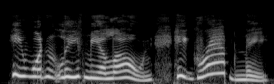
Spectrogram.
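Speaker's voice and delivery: high, pleading fake-tearful woman; fake victim plea. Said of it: "blinking until her eyes filled".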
